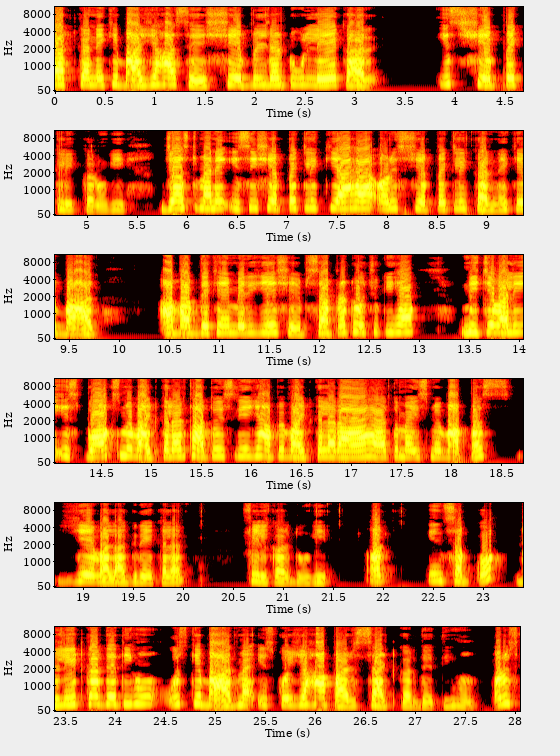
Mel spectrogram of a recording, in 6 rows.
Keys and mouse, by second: 2.0 click, 7.8 click, 16.9 click, 23.4 Delete, 25.3 click.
